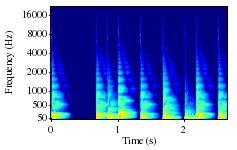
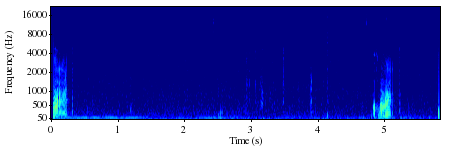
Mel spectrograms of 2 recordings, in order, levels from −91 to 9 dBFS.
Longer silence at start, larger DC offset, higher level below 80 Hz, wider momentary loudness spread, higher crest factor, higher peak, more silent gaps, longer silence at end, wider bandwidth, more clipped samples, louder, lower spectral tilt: about the same, 0 s vs 0.05 s; neither; first, -36 dBFS vs -72 dBFS; second, 7 LU vs 23 LU; second, 18 dB vs 28 dB; first, -12 dBFS vs -26 dBFS; first, 0.30-0.67 s vs none; second, 0 s vs 0.7 s; second, 4.3 kHz vs over 20 kHz; neither; first, -31 LUFS vs -49 LUFS; first, -10.5 dB/octave vs -7 dB/octave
